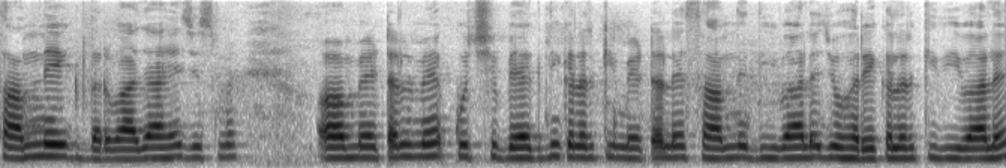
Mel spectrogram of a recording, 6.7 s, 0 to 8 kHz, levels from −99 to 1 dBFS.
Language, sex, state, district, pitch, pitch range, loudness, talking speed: Hindi, male, West Bengal, Dakshin Dinajpur, 190 Hz, 185-205 Hz, -15 LUFS, 195 wpm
